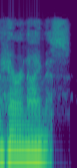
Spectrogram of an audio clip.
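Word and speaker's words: Hieronymus: He pronounced the first name Heronimus. I thought that was how you said it. Rhymes with anonymous.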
